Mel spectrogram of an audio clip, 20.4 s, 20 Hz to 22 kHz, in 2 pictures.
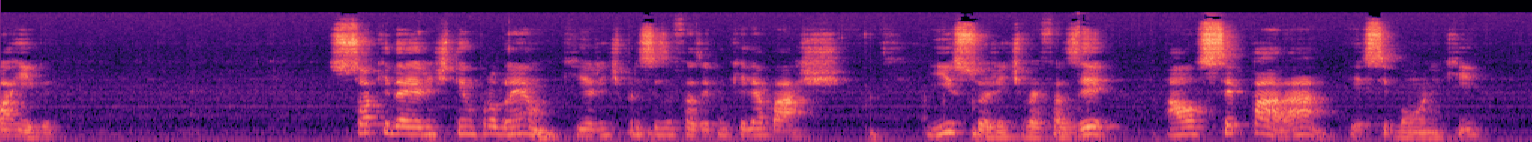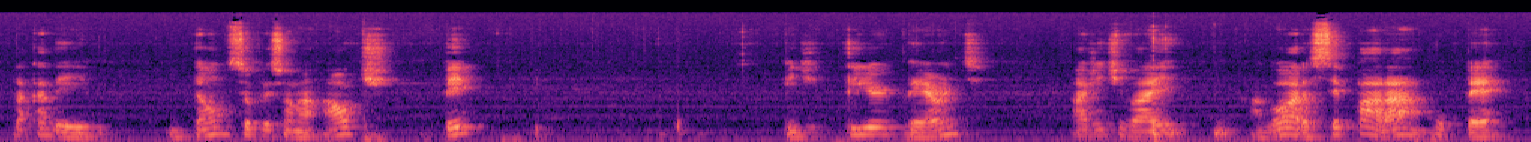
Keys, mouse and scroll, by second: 2.3 Escape, 3.0-4.5 ctrl+middle drag, 5.9-6.5 ctrl+middle drag, 6.6-7.3 ctrl+shift+middle drag, 7.6 ctrl+middle click, 8.9 click, 10.8 Tab, 12.6 alt+p, 13.6 Down, 14.6 Return, 15.8 ctrl+middle click, 17.0 click, 17.9 Tab, 18.9 click, 19.6 g.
